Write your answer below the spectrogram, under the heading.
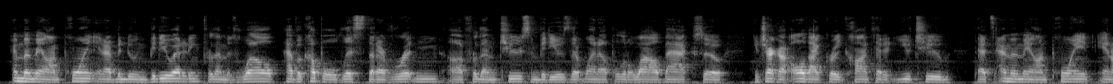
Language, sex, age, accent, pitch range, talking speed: English, male, 20-39, American, 110-125 Hz, 275 wpm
